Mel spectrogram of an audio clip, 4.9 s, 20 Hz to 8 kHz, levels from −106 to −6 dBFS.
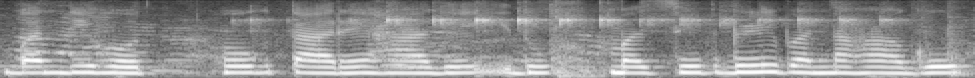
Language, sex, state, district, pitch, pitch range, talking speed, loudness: Kannada, female, Karnataka, Bidar, 235 Hz, 230-245 Hz, 110 wpm, -13 LUFS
